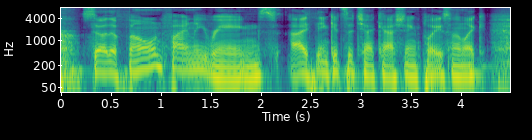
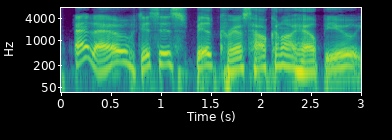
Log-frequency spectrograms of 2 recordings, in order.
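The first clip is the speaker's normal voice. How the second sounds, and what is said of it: Put-on foreign accent. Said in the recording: “answer the phone in like a foreign accent ... why the hell would Dad speak in a foreign accent?”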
